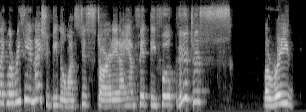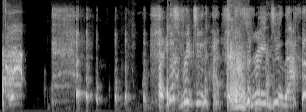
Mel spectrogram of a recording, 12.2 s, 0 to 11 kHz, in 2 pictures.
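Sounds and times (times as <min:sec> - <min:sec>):
speech: 0:00.0 - 0:04.4, 0:05.3 - 0:07.4, 0:09.3 - 0:12.2
person coughing from a tickle in the throat: 0:06.2 - 0:06.7, 0:09.3 - 0:11.6
people chuckling: 0:07.2 - 0:09.4.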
